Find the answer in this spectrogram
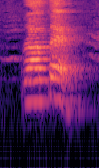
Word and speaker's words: प्रातः: की आवाज आती है, और विसर्ग के उच्चारण में आधे ह का आवाज आती है, आधे ह की, जैसे प्रातः ह, पीछे आधे ह की आवाज आ रही है।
